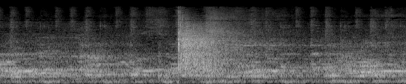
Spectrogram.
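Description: A baseball bat striking a ball once, a sharp crack about two seconds in, over background music.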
